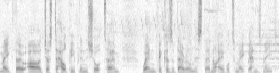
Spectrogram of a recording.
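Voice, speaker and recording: Here a man talks in an unremarkable speaking voice at a medium pitch. His pace is fairly quick and his intonation fairly even. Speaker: charity representative. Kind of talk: interview answer.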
